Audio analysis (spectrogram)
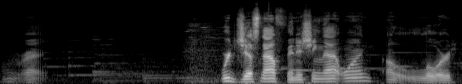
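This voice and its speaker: A man's voice: on the low side, big pitch swings, slow pace, bright, forceful tone, soft background music. A man giving casual livestream commentary on a game, musing and hesitantly thinking aloud into a close mic. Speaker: game streamer. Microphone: close streaming mic.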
